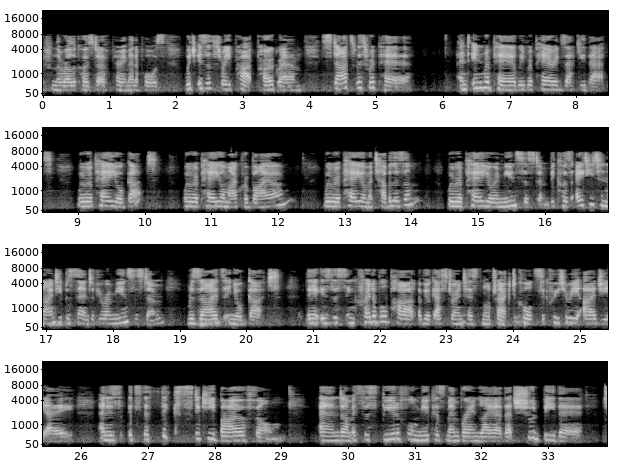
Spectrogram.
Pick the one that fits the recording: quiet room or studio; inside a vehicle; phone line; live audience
inside a vehicle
